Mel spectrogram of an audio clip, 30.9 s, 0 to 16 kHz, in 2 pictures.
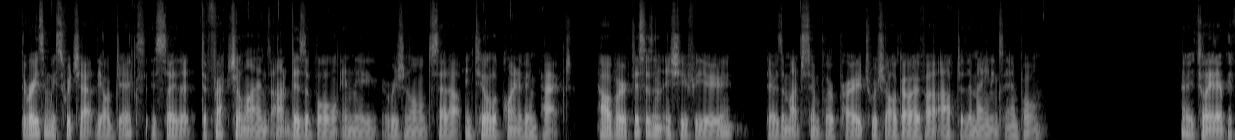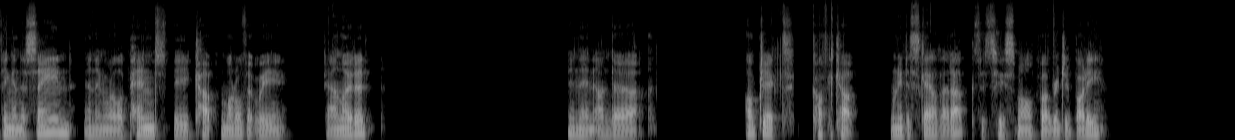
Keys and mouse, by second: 1.6 click, 2.4-3.7 middle drag, 3.9-5.4 middle drag, 7.9 middle click, 8.0 space, 9.6 space, 10.2 shift+Left, 10.8 g, 10.8 space, 14.6 a, 14.9 x, 16.5-17.9 drag, 26.6 s.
